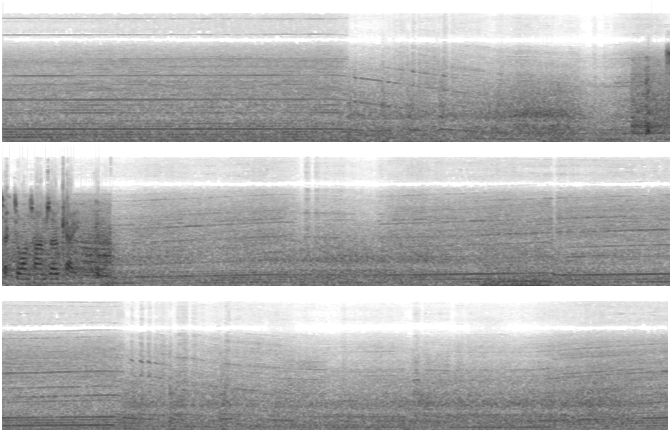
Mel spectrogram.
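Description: A race car engine roars at high speed, dropping in pitch as gears shift down and rising again as it speeds up.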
